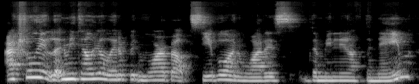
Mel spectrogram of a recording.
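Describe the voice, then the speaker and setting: A Costa Rican woman, her company's co-founder and CEO, gives a business presentation about it. She speaks quickly in a mid-range voice, earnest and explanatory, with frequent fillers and restarts.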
